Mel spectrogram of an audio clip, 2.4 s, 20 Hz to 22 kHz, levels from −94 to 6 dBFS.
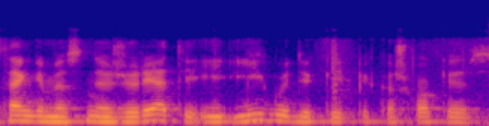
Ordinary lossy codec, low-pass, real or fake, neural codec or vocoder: Opus, 32 kbps; 7.2 kHz; real; none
